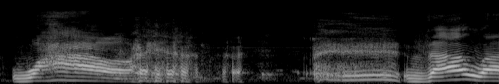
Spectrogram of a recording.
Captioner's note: laughter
